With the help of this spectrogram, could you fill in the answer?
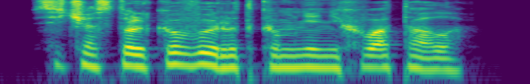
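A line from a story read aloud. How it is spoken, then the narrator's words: Mother whispering. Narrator (Russian): Мама шепнула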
